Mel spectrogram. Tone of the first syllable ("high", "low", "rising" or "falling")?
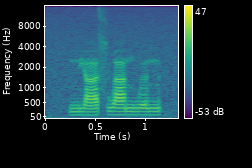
rising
